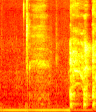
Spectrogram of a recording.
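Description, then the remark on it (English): A female dog sniffs right up against the microphone: one sharp snort, then a loud cluster of quick, breathy sniffs over a steady low electrical hum. “Good sniff, Nova. Good girl.”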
